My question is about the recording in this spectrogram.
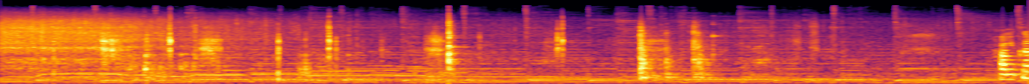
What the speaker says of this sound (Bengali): আলু আর ফুলকপিটা দেখুন হালকা করে ফ্রাই করা হয়ে গেছে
